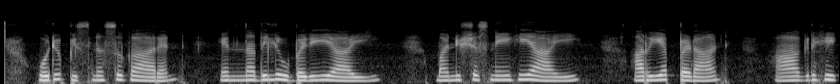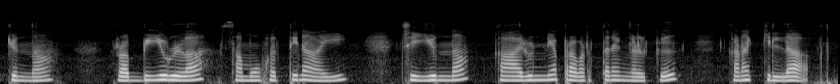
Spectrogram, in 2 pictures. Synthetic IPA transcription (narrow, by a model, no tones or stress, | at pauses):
o̞ɾubisnɐsuɣaːɾɐn | e̞nːɐðilubɐɾijaːji | mɐnuʂjɐsne̞ːɦijaːji | ɐrijɐpːe̞ɽaːn | aːɡɾɐhikʲːunːɐ | rɐbːijuɭːɐsɐmuːhɐt̪ːinaːji | t͡ɕe̞jːunːɐ | kaːɾunjɐprɐʋɐrt̪ɐnɐŋːɐɭkɨ | kɐɳɐkːilːɐ̰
